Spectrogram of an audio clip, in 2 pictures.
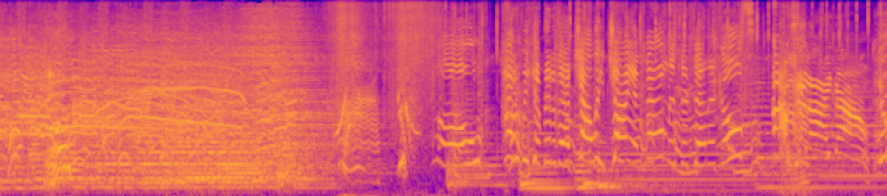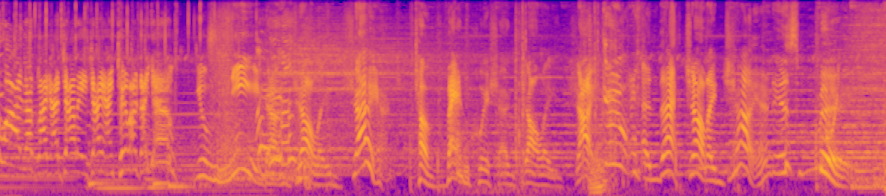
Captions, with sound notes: Huh? [screaming] Oh, how do we get rid of that jolly giant now, Mr. Tentacles? How should I know?! Do I look like a jolly giant killer to you?! You need a jolly giant to vanquish a jolly giant. And that jolly giant is me!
